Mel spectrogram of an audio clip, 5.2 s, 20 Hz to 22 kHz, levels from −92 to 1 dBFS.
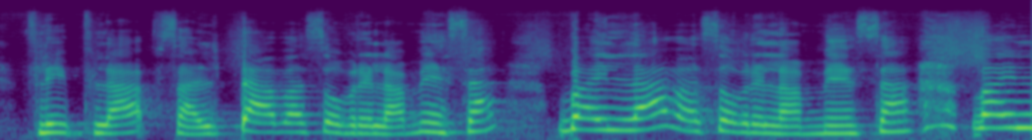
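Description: No dropouts, clicks, distortion or timing faults turn up anywhere in the recording.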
